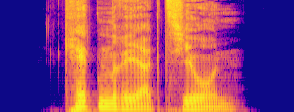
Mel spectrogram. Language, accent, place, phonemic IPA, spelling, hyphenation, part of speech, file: German, Germany, Berlin, /ˈkɛtn̩ʁeakˌt͡si̯oːn/, Kettenreaktion, Ket‧ten‧re‧ak‧ti‧on, noun, De-Kettenreaktion.ogg
- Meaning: chain reaction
